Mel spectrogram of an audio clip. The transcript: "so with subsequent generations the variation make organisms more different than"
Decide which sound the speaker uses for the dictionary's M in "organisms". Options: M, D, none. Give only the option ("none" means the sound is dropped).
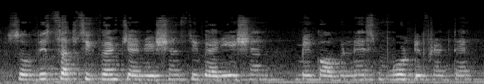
none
